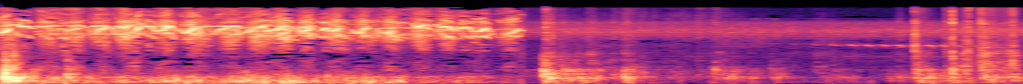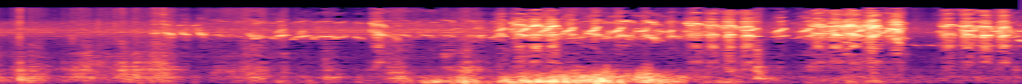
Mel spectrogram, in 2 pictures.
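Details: Nestling mynas being fed black crickets on day nine: harsh, hissing high squeals, intense for two seconds, then a quiet lull with faint calls before the shrill rasping chorus builds again, with rustling in the nest.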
